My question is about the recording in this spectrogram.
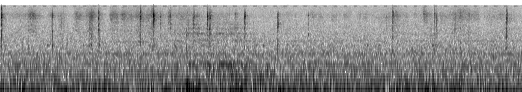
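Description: Faint, irregular light clicks and rustles of paper pages being handled and turned in a handmade journal.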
